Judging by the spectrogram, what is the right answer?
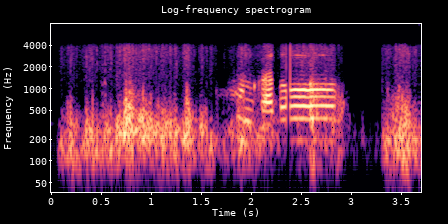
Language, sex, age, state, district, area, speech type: Santali, male, 30-45, Jharkhand, Seraikela Kharsawan, rural, conversation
